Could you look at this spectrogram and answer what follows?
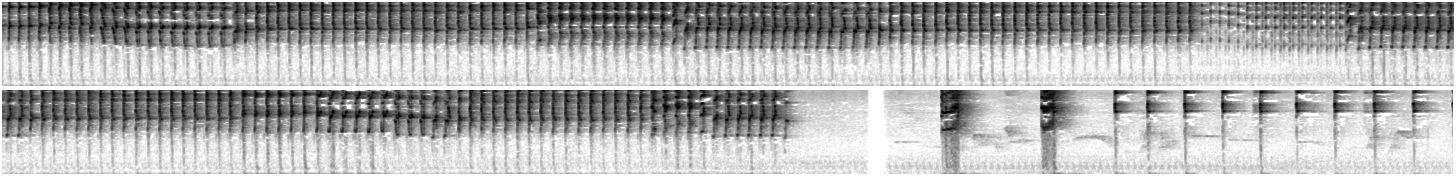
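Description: Lovebird's ngekek: a long chattering trill of rapid, high repeated notes that falters briefly about halfway and stops a little after twenty seconds in. After a short pause come two sharp chirps, then a quick series of short chips.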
